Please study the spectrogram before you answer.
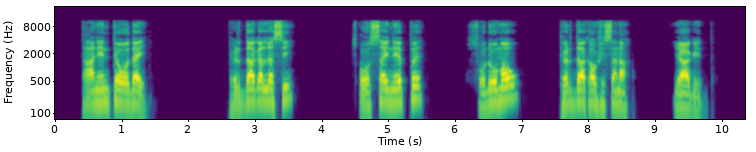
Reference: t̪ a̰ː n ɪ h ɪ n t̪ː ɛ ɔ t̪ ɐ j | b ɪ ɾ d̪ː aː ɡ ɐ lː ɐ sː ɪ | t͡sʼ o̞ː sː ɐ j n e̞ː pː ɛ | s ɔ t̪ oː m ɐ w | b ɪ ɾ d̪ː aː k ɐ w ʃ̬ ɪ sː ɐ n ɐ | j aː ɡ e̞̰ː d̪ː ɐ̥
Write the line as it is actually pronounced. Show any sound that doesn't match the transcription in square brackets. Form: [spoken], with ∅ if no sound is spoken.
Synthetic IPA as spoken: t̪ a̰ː n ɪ h ɪ n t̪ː ɛ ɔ [d̪] ɐ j | [p] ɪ ɾ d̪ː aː ɡ ɐ lː ɐ sː ɪ | t͡sʼ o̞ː sː ɐ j n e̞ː pː ɛ | s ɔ [d̪] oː m ɐ w | [p] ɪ ɾ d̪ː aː k ɐ w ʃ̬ ɪ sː ɐ n ɐ | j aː ɡ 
